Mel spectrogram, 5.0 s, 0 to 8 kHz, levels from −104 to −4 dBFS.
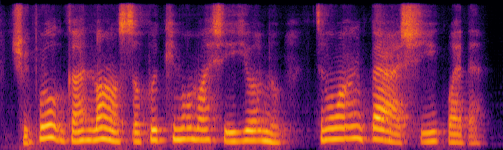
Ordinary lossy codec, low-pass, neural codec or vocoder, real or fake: none; 7.2 kHz; codec, 16 kHz in and 24 kHz out, 0.6 kbps, FocalCodec, streaming, 2048 codes; fake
